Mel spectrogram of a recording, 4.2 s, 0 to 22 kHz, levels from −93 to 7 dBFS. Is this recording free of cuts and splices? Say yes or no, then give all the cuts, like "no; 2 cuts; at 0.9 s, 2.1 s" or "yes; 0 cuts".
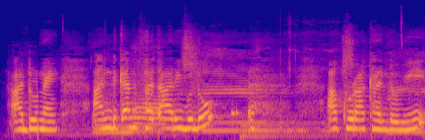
yes; 0 cuts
